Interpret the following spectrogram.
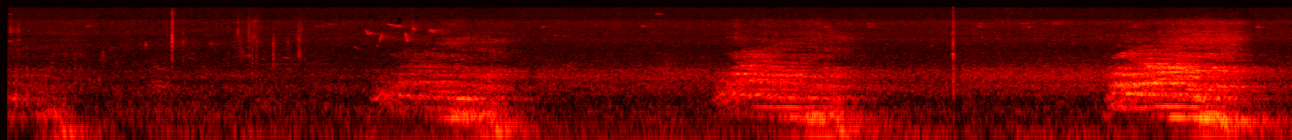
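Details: A captive lion, behind safety glass and an electric fence, roars in deep, rumbling bursts, each about two seconds long and repeated every few seconds.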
